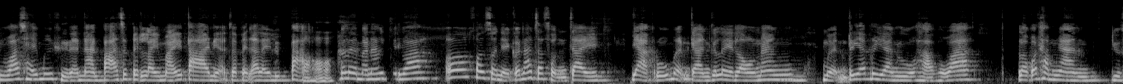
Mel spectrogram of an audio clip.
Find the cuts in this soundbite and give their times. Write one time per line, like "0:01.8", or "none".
0:06.2
0:08.1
